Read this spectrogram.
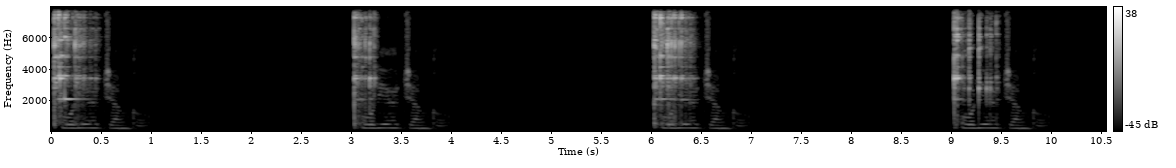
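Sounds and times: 
coin dropping into a jar of coins: 0.0s - 0.5s, 3.0s - 3.3s, 6.0s - 6.5s, 9.0s - 9.5s.

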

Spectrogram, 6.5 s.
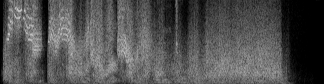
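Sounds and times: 
energy distortion effect: 0.0s - 5.9s.

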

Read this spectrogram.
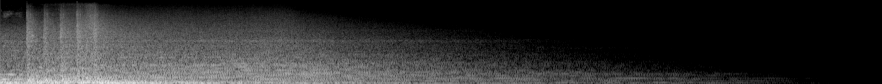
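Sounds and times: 
action trailer music: 0.0s - 6.3s.

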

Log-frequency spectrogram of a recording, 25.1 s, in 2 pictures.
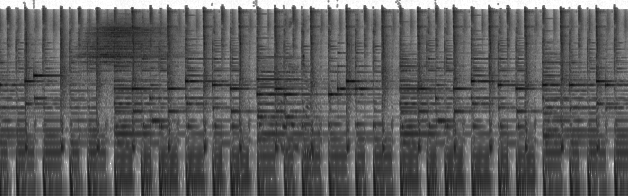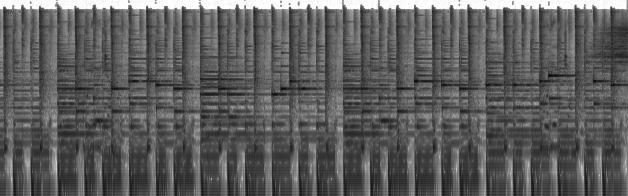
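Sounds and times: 
happy upbeat music: 0.0s - 25.1s.

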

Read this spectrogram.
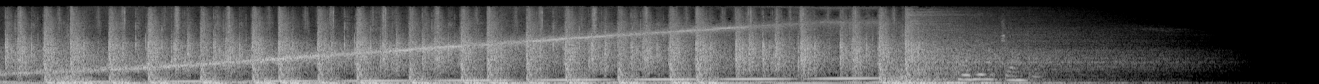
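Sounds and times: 
stomping promo beat: 0.0s - 10.9s.

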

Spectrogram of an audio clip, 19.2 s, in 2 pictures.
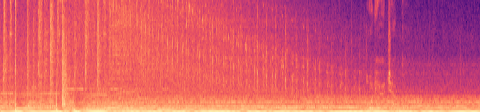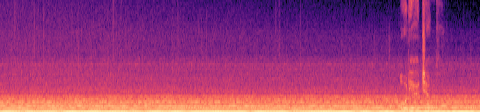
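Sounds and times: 
futuristic ambient soundscape: 0.0s - 19.2s.

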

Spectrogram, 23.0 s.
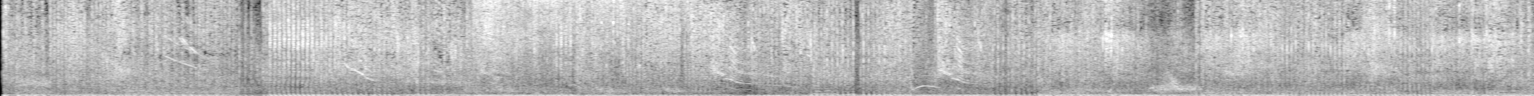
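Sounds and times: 
war battle ambience: 0.0s - 23.0s.

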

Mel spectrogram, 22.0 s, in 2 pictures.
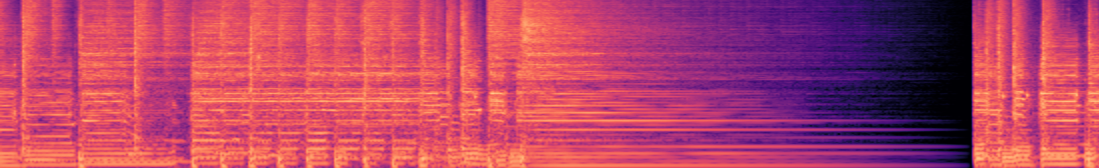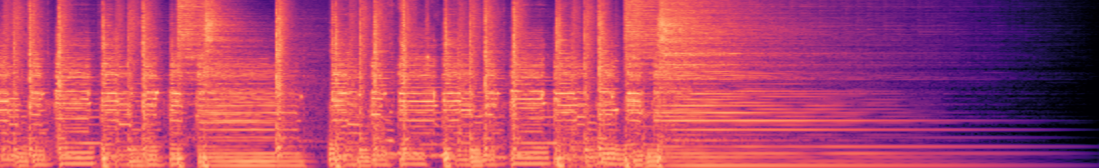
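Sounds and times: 
vintage rock music: 0.0s - 7.9s, 9.8s - 21.0s.

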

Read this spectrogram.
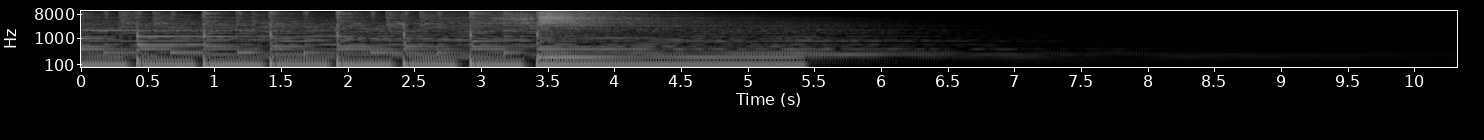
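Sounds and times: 
happy folk music: 0.0s - 7.3s.

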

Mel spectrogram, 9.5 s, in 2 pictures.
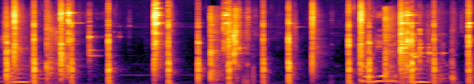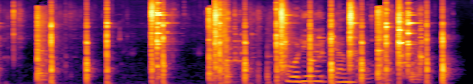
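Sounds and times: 
building demolition: 0.1s - 9.4s.

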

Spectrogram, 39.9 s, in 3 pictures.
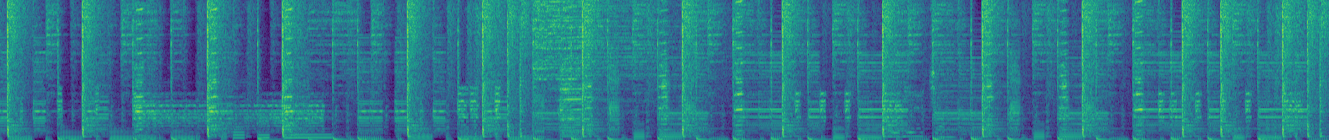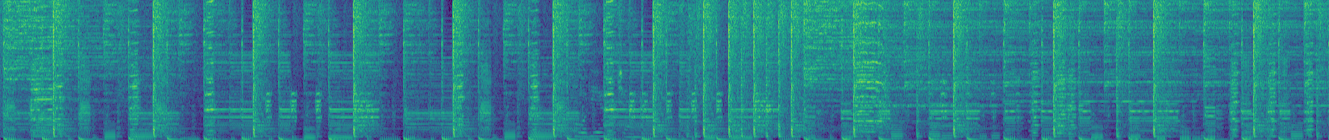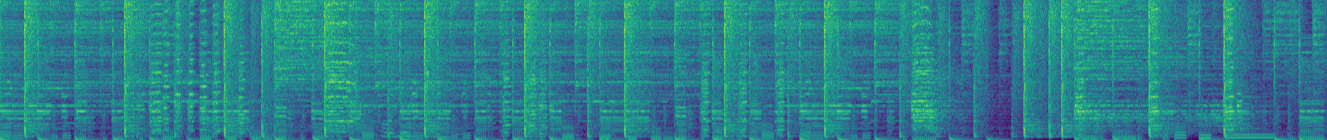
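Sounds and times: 
jazz funk beat: 0.0s - 39.8s.

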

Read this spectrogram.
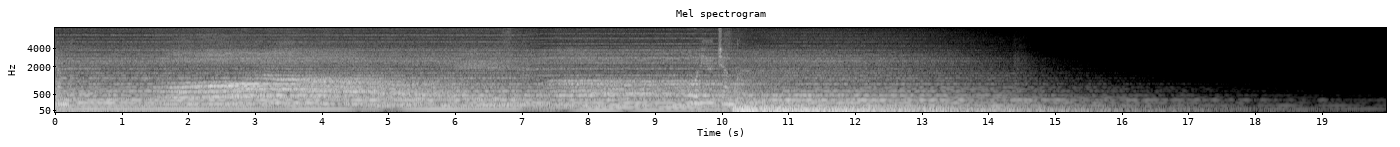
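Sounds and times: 
Gregorian chant: 0.0s - 14.9s.

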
